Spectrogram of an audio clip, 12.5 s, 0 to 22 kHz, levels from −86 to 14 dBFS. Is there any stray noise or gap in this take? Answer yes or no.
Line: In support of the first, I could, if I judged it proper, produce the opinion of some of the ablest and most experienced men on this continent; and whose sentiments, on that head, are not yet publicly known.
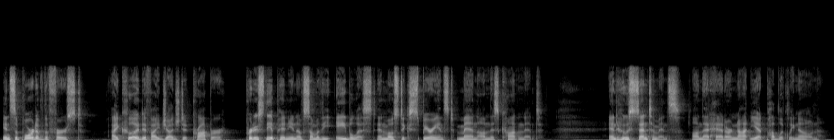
no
